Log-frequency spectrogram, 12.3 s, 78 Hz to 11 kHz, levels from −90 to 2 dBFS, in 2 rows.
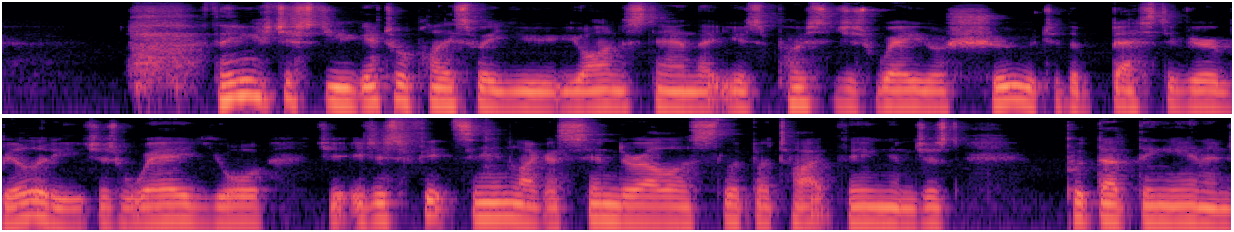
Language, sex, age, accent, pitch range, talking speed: English, male, 20-39, Australian, 110-125 Hz, 230 wpm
